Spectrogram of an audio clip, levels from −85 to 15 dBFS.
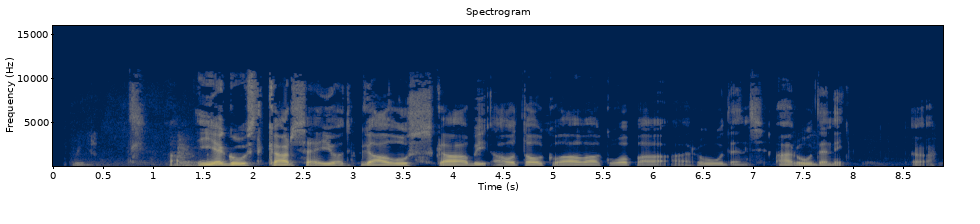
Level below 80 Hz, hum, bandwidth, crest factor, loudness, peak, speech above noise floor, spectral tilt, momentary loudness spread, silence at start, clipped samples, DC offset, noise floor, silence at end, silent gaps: -62 dBFS; none; 11 kHz; 22 dB; -21 LUFS; 0 dBFS; 44 dB; -6 dB/octave; 20 LU; 0.2 s; under 0.1%; under 0.1%; -64 dBFS; 0.1 s; none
